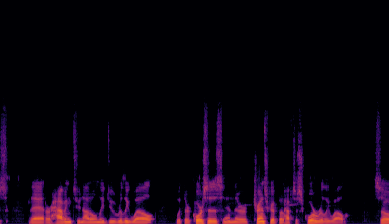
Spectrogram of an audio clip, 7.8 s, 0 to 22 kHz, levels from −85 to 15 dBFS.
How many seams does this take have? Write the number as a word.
two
